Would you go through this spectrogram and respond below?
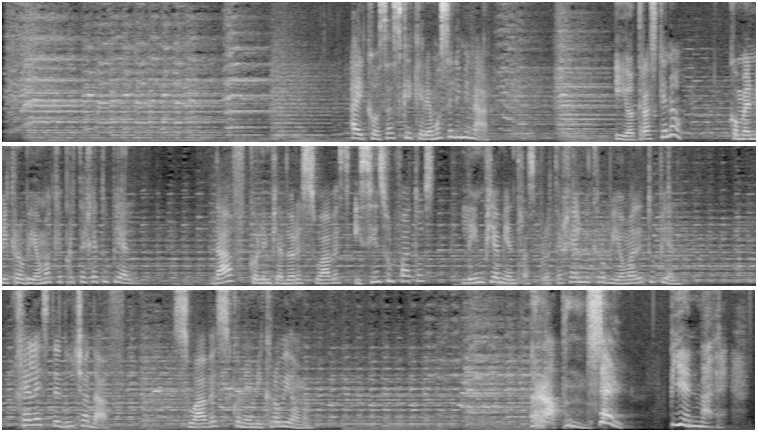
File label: Spanish Voice; Voice Reel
